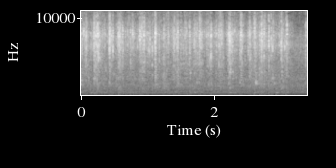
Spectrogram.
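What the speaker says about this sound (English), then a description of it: "give it a good whisk mix." A jerky marinade is whisked in a bowl with quick, rhythmic scraping strokes, close up and fairly bright, with no talking.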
